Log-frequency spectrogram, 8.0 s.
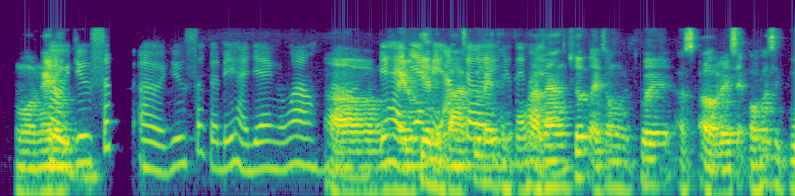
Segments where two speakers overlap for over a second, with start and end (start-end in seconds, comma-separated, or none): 3.2-5.7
